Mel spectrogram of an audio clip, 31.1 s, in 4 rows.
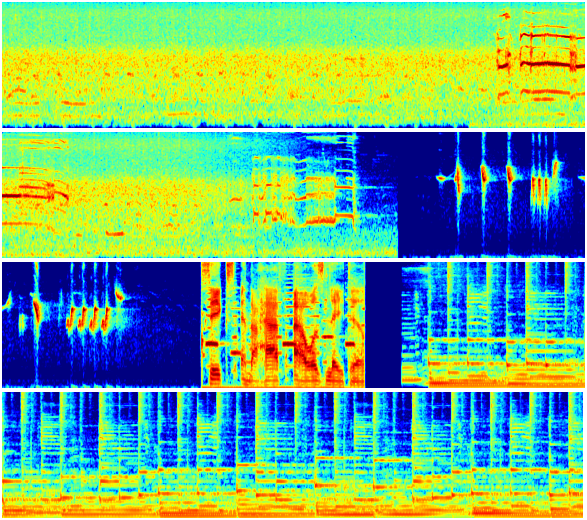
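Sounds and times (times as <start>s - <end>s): steady rain on vegetation: 0.0s - 11.0s
rooster crowing: 6.4s - 8.8s, 10.7s - 12.8s.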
